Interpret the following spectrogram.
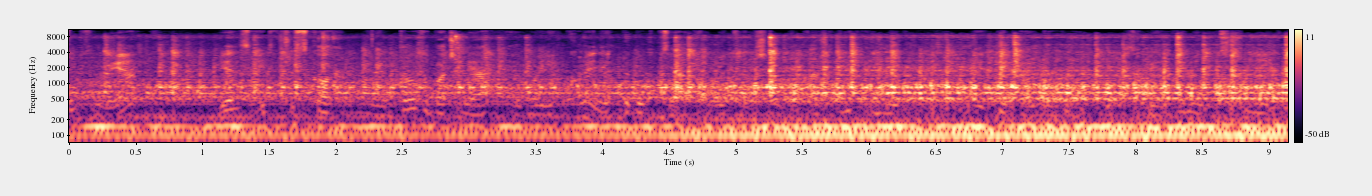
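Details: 1984 Frania SHL impeller washing machine after capacitor replacement, motor test: even low hum that builds slightly and settles, no rattle or struggle; runs normally.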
